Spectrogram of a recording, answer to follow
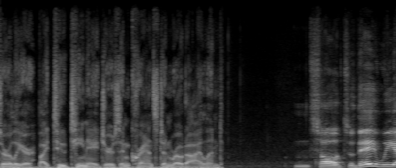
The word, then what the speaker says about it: Cranston: department in Rhode Island they meant to type Cranston but Florida officials may have misunderstood a road Islander pronouncing cranon Paulie's Department in their famed accent the report details that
